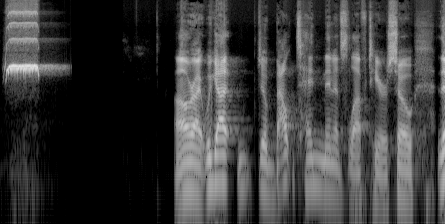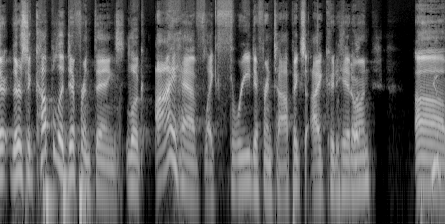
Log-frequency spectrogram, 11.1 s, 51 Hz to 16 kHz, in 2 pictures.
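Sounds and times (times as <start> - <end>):
high-pitched whistle blast marking quarter break: 0.0 - 0.9
speech: 2.2 - 11.1.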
